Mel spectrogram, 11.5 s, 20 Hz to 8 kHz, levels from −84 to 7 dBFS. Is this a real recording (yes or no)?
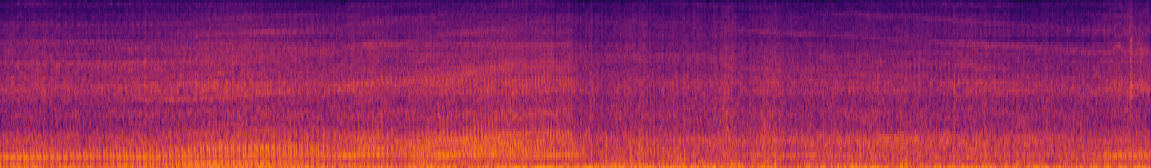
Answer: yes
